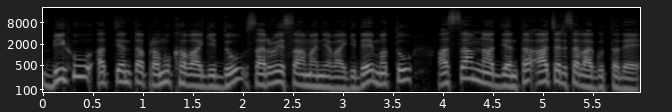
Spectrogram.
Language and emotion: Kannada, neutral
